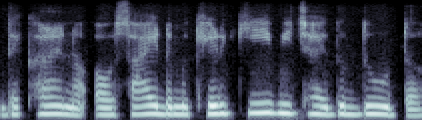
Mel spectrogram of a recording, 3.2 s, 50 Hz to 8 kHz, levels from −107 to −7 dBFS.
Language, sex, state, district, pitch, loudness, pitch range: Angika, female, Bihar, Bhagalpur, 200 Hz, -23 LUFS, 190-205 Hz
